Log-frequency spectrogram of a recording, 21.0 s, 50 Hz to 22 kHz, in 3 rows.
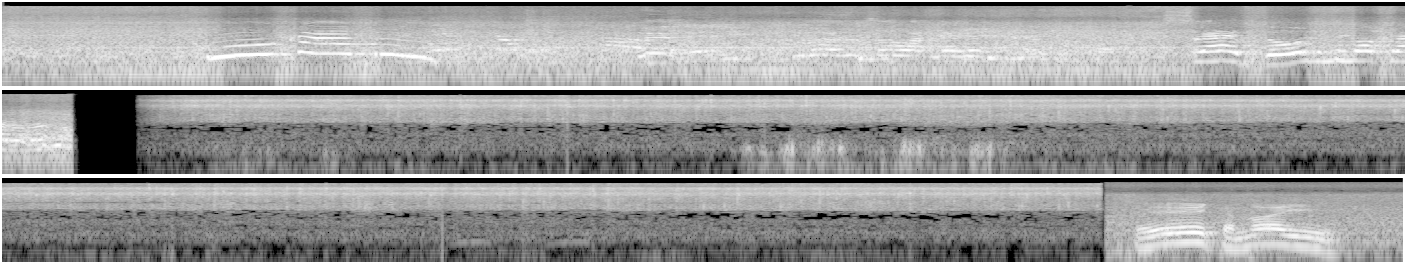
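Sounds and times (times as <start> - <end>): heavy rain pouring: 0.0 - 5.7, 10.5 - 14.8.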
